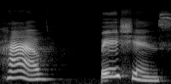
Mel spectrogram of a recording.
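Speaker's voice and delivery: loud "Have", a pause, then "patience"; word by word. Shown as a demonstration. Teacher repeats "Have patience" for learners, word by word. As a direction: punch "Have" and set "patience" apart.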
